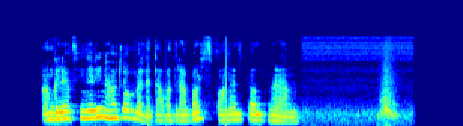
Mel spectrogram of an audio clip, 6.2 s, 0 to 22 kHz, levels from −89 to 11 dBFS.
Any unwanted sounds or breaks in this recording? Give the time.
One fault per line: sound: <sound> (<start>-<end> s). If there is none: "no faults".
sound: whoosh (5.0-5.3 s)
